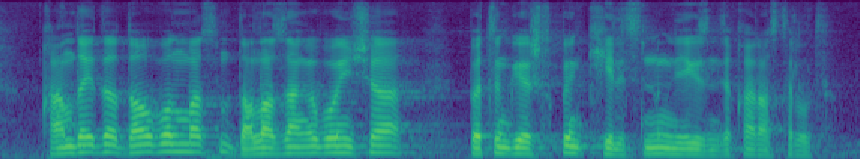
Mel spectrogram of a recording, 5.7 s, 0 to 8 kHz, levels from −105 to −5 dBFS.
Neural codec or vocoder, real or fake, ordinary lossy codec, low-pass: none; real; none; none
